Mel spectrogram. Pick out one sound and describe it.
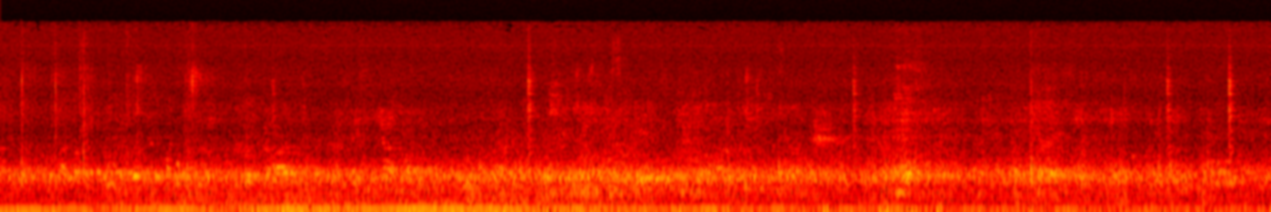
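Men call out to each other across an echoing indoor pitch.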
